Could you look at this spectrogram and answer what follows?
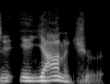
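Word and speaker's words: Iheanachor: And it's Ionacher. That's how it's pronounced. And Ionacher?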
